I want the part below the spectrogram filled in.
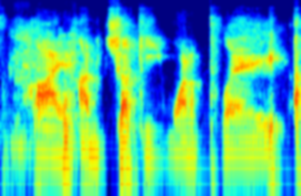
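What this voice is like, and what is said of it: Sinister serial killer voice. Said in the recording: “in a serial killer voice.”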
